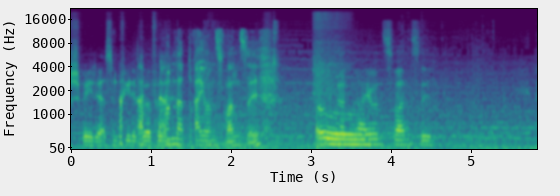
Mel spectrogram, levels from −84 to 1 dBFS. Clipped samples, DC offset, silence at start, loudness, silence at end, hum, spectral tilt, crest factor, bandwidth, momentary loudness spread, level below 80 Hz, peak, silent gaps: under 0.1%; under 0.1%; 0 s; -17 LUFS; 0 s; none; -5.5 dB/octave; 16 dB; over 20 kHz; 19 LU; -36 dBFS; -2 dBFS; none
